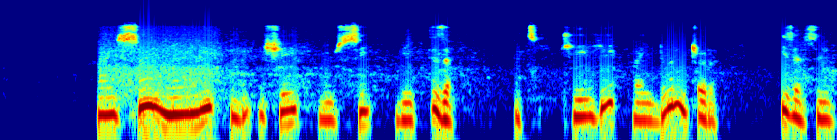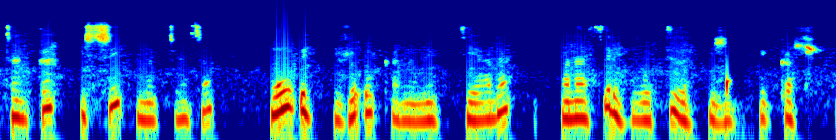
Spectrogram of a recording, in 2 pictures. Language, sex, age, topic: Gamo, female, 25-35, government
